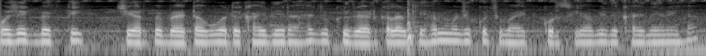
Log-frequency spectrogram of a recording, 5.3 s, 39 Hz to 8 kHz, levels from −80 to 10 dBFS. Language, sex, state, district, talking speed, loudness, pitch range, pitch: Hindi, male, Bihar, Katihar, 270 wpm, -15 LUFS, 145-155 Hz, 150 Hz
